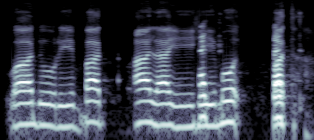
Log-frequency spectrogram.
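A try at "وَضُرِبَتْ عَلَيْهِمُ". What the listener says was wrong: Jangan te. Te tu suara. Bat.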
